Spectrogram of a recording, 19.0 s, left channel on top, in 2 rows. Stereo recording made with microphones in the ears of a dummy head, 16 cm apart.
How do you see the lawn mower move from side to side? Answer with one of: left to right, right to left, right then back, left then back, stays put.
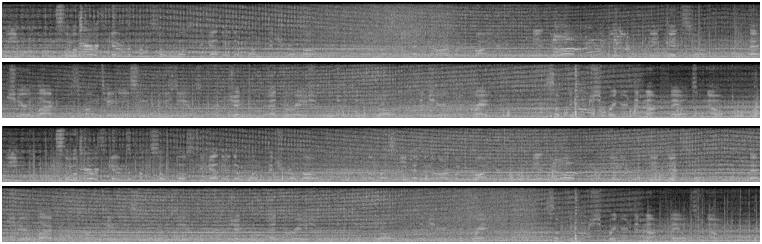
right then back.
